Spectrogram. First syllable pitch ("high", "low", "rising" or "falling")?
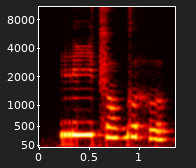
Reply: high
